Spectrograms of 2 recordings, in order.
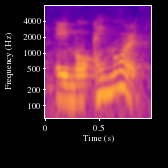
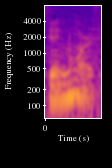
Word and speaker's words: Amorth: Did totally butcher the pronunciation on Amorth. T-H, it's Amorth, but Amort.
